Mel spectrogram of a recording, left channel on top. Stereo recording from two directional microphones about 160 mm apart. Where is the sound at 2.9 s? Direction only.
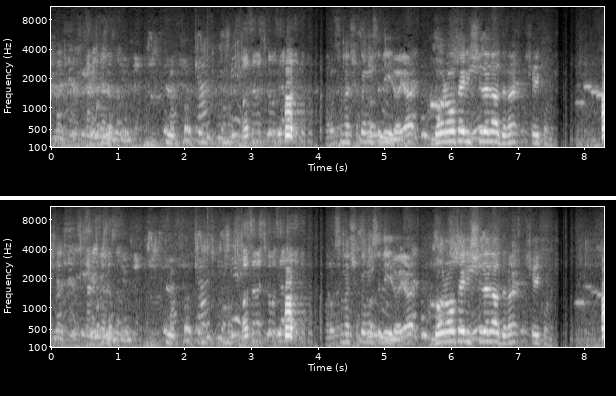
Centre (ahead or behind).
